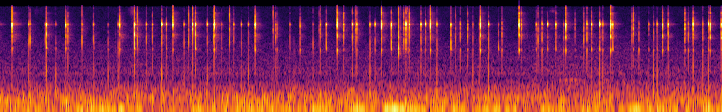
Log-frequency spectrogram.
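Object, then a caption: Small amber glass dropper bottle filled with oil. Long acrylic nails tap rapidly and irregularly on a small amber glass oil bottle with a gold and white dropper cap, filled with oil. The result is a steady stream of sharp, bright, high clicks that die away instantly, over a faint low hum.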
